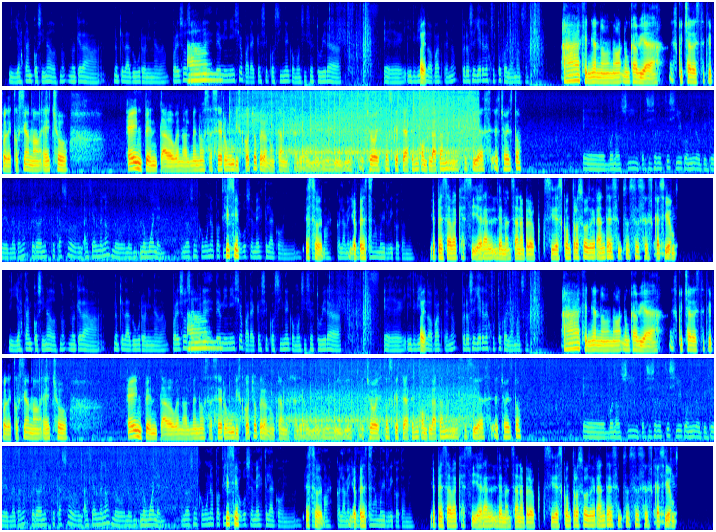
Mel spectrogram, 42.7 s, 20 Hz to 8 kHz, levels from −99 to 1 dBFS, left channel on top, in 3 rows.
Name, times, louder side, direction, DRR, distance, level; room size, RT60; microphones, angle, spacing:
voice 1, 0.1-10.4 25.8-31.8 32.0-36.7 41.5-42.0, right 2 dB, 30° right, 2.0 m, -55 dB
voice 2, 3.7-4.2 8.4-8.5 11.2-16.2 16.7-24.6 33.0-33.2 34.5-34.9 35.4-35.8 37.2-41.9, left 3 dB, 20° left, 0.4 m, -31 dB
sound 1, 6.0-7.6 8.0-8.1 9.4-9.5 9.7-11.6 11.8-11.9 13.5-15.3, equal, ahead, 5.6 m, -60 dB
sound 2, 14.8-32.4, right 6 dB, 85° right, 6.6 m, -63 dB
sound 3, 18.2-23.8, left 7 dB, 85° left, 1.1 m, -41 dB
head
